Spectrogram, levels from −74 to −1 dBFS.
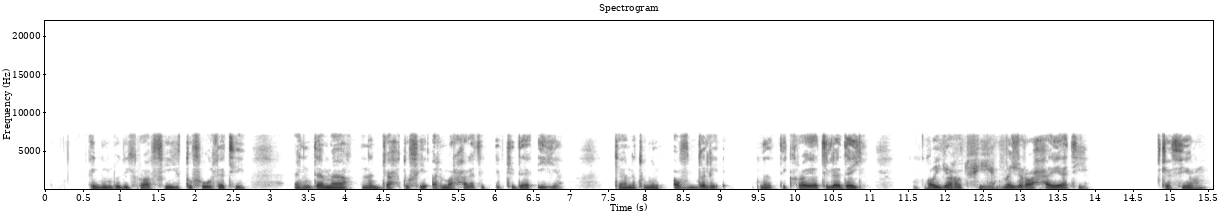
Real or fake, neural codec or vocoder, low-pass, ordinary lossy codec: real; none; 7.2 kHz; none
